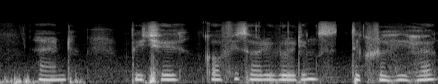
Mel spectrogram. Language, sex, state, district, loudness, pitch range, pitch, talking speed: Hindi, female, Himachal Pradesh, Shimla, -19 LUFS, 200-220 Hz, 215 Hz, 110 wpm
